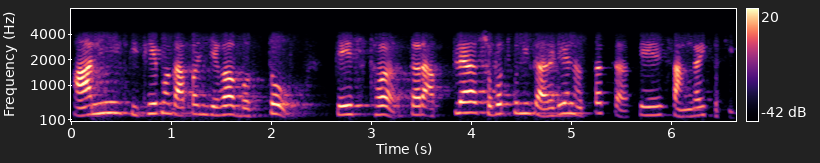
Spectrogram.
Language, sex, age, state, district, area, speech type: Marathi, female, 45-60, Maharashtra, Wardha, urban, conversation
